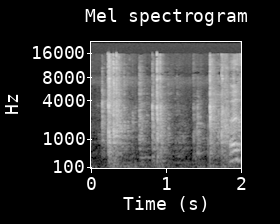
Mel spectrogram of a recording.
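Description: Marbles rolling and clacking down a plastic building-block marble-run track: a quick, irregular string of light clicks and rattles.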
